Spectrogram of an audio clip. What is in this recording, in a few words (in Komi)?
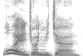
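лоӧй дзоньвидзаӧн, Komi, female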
